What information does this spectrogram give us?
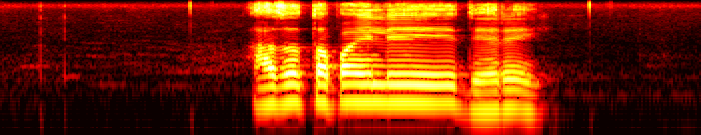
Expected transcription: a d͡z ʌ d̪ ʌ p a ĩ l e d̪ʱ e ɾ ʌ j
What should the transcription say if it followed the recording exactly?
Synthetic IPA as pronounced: a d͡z ʌ t̪ ʌ p a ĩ l e d̪ʱ e ɾ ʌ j

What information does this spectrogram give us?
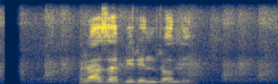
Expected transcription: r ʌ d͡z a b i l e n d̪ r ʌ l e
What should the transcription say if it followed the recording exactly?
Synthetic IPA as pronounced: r a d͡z a b i ɾ e n d̪ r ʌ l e

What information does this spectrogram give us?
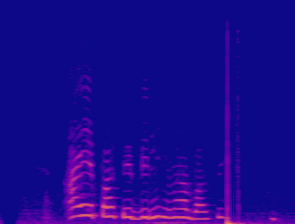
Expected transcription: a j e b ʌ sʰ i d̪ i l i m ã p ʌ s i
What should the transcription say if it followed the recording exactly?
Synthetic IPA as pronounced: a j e p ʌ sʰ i d̪ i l i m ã b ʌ s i

